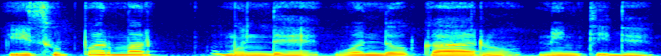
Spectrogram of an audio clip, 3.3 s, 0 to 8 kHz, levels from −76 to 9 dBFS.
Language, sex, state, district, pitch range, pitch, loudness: Kannada, male, Karnataka, Bangalore, 150-205 Hz, 175 Hz, -18 LUFS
